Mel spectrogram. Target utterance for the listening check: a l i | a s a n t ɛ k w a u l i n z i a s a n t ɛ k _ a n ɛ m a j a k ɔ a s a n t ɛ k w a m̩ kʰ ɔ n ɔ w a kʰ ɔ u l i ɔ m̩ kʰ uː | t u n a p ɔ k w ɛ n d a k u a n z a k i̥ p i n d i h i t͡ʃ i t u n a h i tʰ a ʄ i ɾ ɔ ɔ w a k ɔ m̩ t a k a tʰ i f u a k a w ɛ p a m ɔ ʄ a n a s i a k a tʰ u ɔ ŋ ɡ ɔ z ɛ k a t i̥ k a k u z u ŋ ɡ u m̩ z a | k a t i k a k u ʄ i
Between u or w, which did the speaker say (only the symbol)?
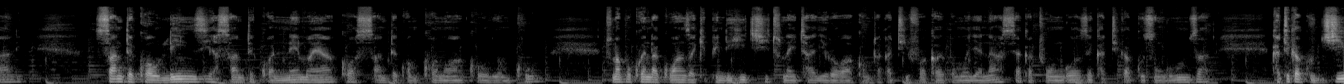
w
